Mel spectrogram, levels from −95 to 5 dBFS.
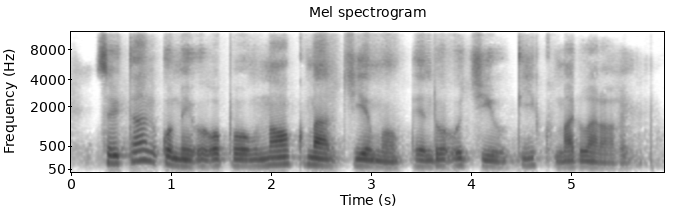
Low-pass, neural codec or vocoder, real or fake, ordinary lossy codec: none; codec, 24 kHz, 0.9 kbps, WavTokenizer, large speech release; fake; none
